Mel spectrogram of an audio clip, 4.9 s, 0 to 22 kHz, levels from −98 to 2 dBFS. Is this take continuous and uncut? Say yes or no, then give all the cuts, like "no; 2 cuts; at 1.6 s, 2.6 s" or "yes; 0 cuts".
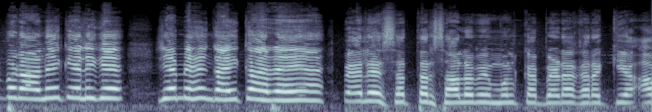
no; 1 cut; at 2.5 s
